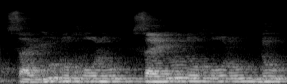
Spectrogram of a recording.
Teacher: ini ulama mengatakan bahwa ini dalnya harus semi zumma, tidak boleh fathah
